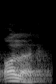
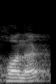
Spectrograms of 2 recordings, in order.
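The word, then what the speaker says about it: honour: কি, যে একবার বলুন হনার, একবার বলুন অনার, কোনটাতে আপনার গলাতে, আপনার জিভেতে, আপনার শ্বাসেতে কম কষ্ট হচ্ছে। অফকোর্স দেখবেন এটাতে অনারেতেই কম কষ্ট হচ্ছে, ঠিক আছে? তো কাজেই এর উচ্চারণটা কিন্তু অনার আসবে।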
